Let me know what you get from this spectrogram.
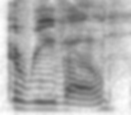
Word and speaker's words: Erivo: It's Erivo.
